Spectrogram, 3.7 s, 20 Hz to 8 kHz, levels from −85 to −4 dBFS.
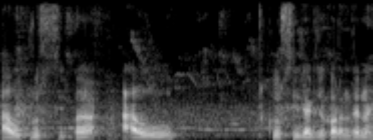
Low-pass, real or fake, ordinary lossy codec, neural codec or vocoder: none; real; none; none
